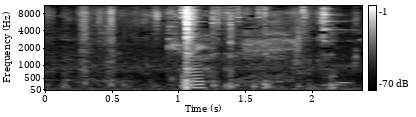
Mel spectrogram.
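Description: Stainless steel billy can's wire handle and lid clinking as they are handled: a few light metal clicks and knocks as the handle is folded down and the lid is taken off.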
